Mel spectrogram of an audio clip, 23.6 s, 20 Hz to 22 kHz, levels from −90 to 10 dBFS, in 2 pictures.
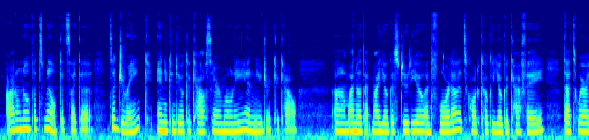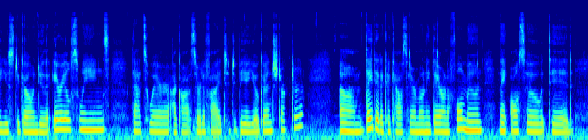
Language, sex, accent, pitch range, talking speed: English, female, American, 195-220 Hz, 185 wpm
